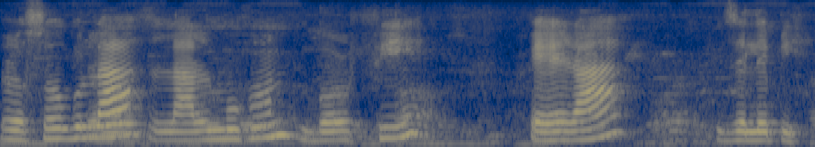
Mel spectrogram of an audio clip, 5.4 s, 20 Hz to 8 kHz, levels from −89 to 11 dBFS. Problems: constant background noise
